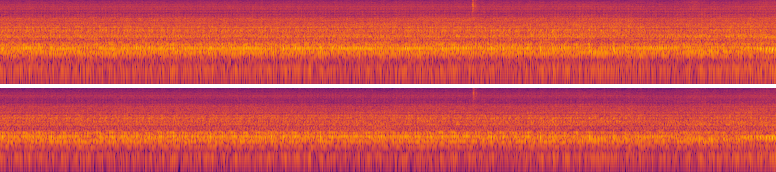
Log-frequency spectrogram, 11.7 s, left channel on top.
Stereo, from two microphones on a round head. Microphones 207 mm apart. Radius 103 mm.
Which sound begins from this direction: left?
An engine running, at 0.0 s.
